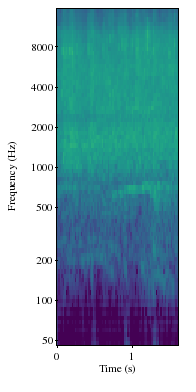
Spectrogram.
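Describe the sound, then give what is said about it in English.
A crowd claps its hands for the Lord in dense, sustained applause, a steady wash of overlapping claps with no single rhythm, holding at an even loudness throughout the short stretch. “Now today, let's give the Lord a big hand clap for the freedom.”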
